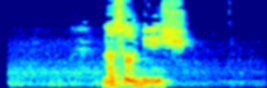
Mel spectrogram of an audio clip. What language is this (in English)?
Turkish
